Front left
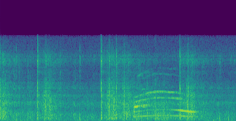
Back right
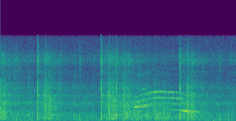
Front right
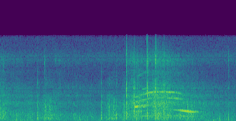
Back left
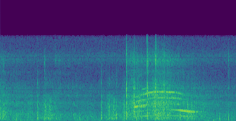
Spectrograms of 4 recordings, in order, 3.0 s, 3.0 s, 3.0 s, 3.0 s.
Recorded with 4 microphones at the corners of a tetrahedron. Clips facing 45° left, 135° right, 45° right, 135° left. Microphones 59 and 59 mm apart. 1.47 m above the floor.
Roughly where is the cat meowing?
Ahead left.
